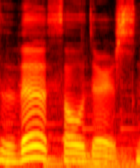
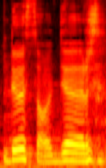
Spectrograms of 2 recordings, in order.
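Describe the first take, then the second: First: The th sound in 'the' is clearly heard. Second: The th sound in 'the' is barely heard. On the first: The speaker calls it right. "tapi harus the soldiers" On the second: The speaker calls it wrong. "Di situ TH-nya kurang kedengeran ya... Habis itu hilang lagi jadi the soldiers"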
